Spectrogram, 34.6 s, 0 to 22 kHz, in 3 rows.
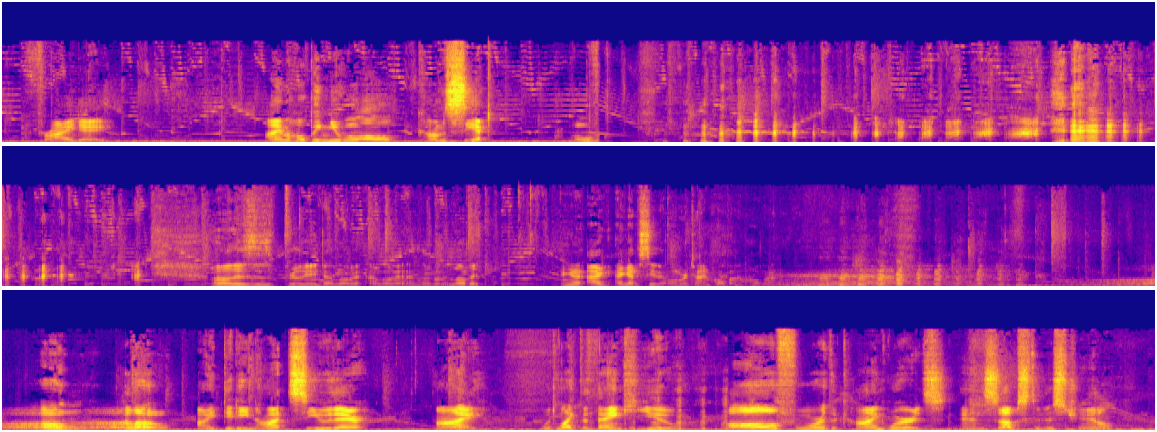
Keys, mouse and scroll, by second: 5.9 space, 16.7 click, 18.3 space.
